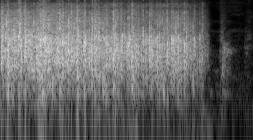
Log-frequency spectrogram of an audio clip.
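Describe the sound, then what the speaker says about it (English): Audience applause at a talk on Black history, a dense, loud burst of clapping that holds steady for about two seconds and then cuts off abruptly. "Clap it up for that"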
